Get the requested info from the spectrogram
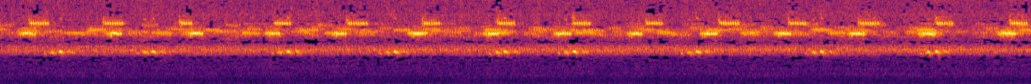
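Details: Crickets on a warm, humid Midwestern summer night, a dense chorus of high, pulsed chirps stacked in several pitch bands, rhythmic trills repeating roughly twice a second over a faint low rumble.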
